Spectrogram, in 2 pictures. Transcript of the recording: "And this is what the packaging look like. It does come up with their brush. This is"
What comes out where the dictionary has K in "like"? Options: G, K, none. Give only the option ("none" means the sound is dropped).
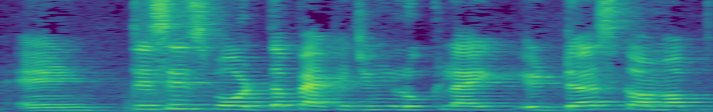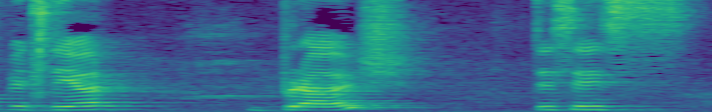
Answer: K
